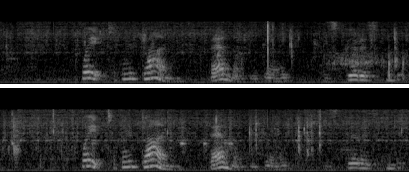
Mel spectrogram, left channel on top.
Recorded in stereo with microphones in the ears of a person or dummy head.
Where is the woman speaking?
75° right (ahead or behind), 0.8 m; by 4.0 s 10° left (ahead or behind), 1.7 m.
